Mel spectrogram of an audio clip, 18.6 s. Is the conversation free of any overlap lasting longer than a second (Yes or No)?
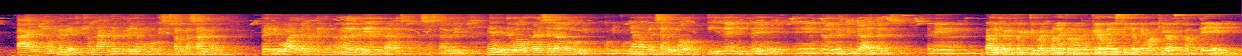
Yes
